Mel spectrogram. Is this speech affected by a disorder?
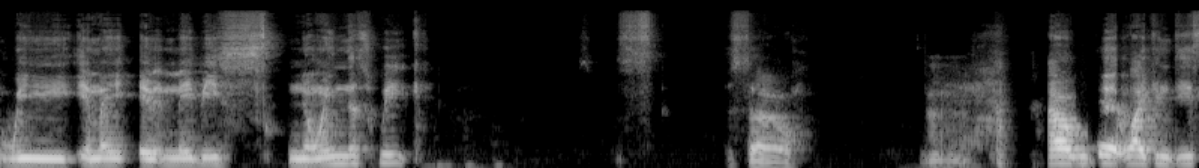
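Yes: stuttering; stutter goes away when singing, singing felt like a therapy; here repeated sounds, repeated words, prolonged sounds, blocks.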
